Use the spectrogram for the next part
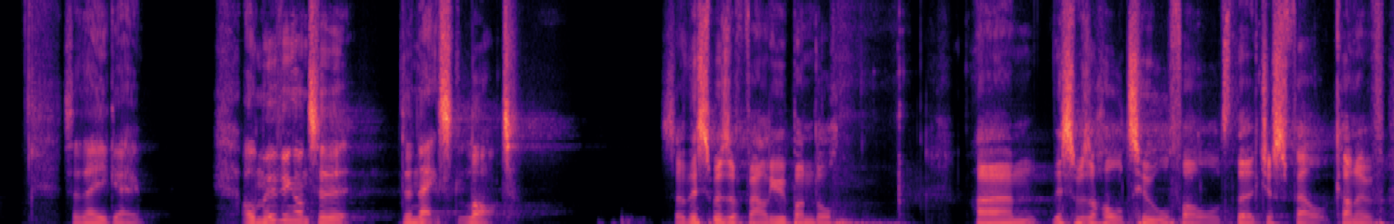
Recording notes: Bricolage: a makers podcast LIVE (emf2018). Interviewing interesting people LIVE on stage.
